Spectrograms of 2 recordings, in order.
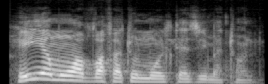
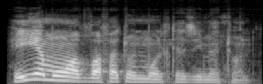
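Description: Both takes have the same delivery.

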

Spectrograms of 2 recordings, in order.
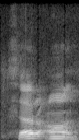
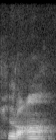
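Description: First: The first vowel is an a sound. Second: The first vowel is a u sound. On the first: "Bi fethissini alel efsah" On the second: "Kesre ve zammesiyle de gelmiş"

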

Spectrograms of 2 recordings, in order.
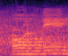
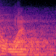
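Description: First: It is read out just as it is spelled. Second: It is said the English way, like 'wan'. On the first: "One dibaca one" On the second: "dibaca one"

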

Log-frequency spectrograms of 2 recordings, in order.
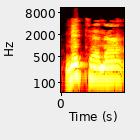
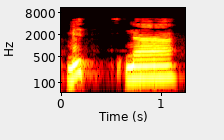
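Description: First: The t is released with an echoing bounce. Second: The t is held softly with breathy air. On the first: The speaker calls it wrong. "فلا نقول متنا متنا، ... لا نجعلها تضطرب حتى تنتقل إلى قلقلة" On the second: The speaker calls it right. "فامسكها شوي، يحبسها كذا في لسانك شوي"

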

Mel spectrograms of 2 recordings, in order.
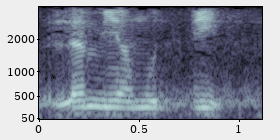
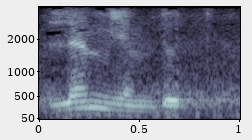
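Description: First: The verb ends with a short i vowel. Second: The two d sounds are split, ending in dud.

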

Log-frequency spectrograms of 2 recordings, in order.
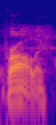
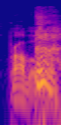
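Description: First: It is shortened, with the b sound dropped. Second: All three syllables are said in full. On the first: "but I never say" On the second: "because I say all the syllables"

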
